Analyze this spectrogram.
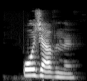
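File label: "позявны", Komi, female; kpv audio dict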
